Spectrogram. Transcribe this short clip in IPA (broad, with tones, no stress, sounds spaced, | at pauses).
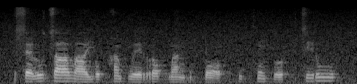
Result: s ɛ˨ l u˦ t͡s aː˦ β aː˨ j o˨ pʰ ã˦ kʷ eː˨ r ɔ˦˨ ɡ͡b ã˦˨ ɡ͡b ʊ˨ k͡p ɔ˨ | kʷ i˨ kʰ ũ˦˨ k ʊ˨˦ | t͡s i˨˦ ɾ uː˦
